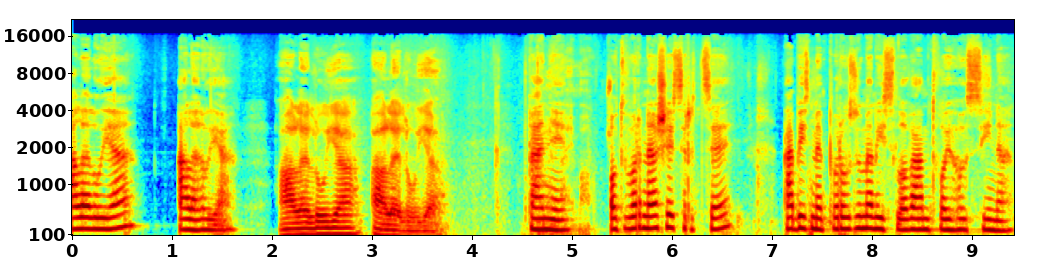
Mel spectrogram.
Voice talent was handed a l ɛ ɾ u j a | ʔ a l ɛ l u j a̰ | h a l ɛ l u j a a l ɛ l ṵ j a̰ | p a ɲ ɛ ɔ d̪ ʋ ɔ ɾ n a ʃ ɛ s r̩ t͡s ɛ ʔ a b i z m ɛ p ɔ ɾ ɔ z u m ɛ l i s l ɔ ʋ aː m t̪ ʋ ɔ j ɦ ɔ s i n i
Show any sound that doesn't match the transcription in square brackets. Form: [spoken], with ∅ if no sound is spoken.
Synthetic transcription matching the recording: a l ɛ [l] u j a | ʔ a l ɛ l u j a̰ | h a l ɛ l u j a a l ɛ l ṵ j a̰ | p a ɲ ɛ ɔ [t̪] ʋ ɔ ɾ n a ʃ ɛ s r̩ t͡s ɛ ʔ a b i z m ɛ p ɔ ɾ ɔ z u m ɛ l i s l ɔ ʋ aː m t̪ ʋ ɔ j ɦ ɔ s i n [a]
